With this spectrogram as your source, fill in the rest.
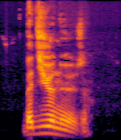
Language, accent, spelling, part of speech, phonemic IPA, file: French, France, badigeonneuse, noun, /ba.di.ʒɔ.nøz/, LL-Q150 (fra)-badigeonneuse.wav
- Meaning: female equivalent of badigeonneur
